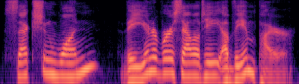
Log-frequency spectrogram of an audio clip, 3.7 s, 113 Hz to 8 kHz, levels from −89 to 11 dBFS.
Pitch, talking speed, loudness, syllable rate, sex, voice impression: 160 Hz, 110 wpm, -17 LUFS, 4.7 syllables/s, male, very masculine, slightly middle-aged, very thick, very tensed, powerful, bright, slightly soft, muffled, fluent, cool, very intellectual, refreshing, sincere, calm, slightly mature, very friendly, very reassuring, very unique, slightly elegant, wild, sweet, lively, kind, slightly intense, slightly light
